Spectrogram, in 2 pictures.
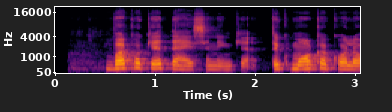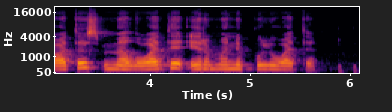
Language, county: Lithuanian, Alytus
